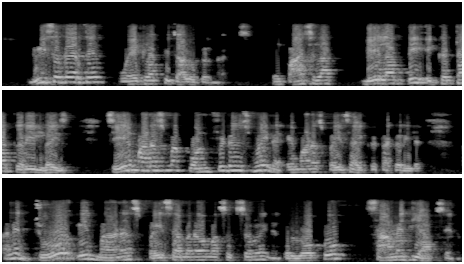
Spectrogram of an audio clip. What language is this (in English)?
Gujarati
